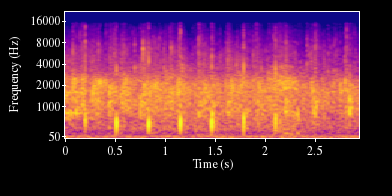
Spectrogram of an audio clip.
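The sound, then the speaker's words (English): A church audience at The Ridge bursts into a loud, rowdy round of applause for the launch of its Oak Creek Franklin campus, dense clapping going on steadily with a few sharper claps standing out, no talking over it. “And so, can we give a huge and rowdy round of applause for, for them and all that stuff?”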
